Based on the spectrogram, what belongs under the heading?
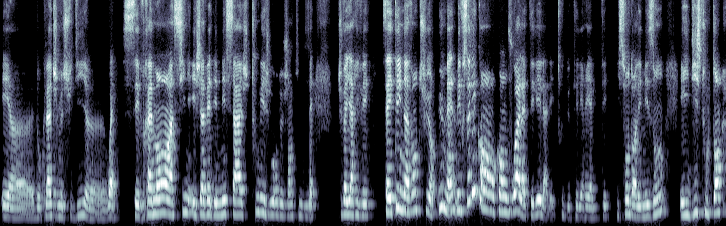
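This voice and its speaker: Middle-aged woman, Alsace-born chef guest; lively, halting café-talk delivery. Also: lowish voice. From Alsace, France. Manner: animated, hesitant with many fillers. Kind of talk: casual talk at a live café event.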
